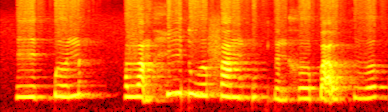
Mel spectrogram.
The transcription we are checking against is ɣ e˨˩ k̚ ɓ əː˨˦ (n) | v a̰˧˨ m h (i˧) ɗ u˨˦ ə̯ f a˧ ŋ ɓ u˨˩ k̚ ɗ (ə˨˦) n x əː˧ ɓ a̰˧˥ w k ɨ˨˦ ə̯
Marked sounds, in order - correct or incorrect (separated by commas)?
correct, correct, incorrect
